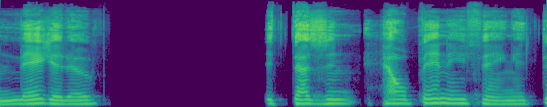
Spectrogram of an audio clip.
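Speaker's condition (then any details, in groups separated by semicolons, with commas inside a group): Parkinson's disease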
